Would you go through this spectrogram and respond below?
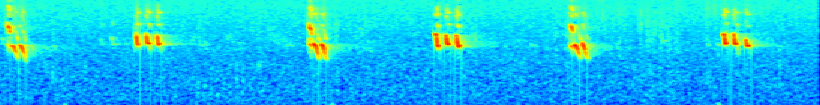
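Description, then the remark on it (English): A desert sparrow (Passer simplex) in the Sahara calling with bright, clear chirps delivered in short clusters of two or three notes, repeating steadily about once a second over a quiet background. “A great example of a bird that lives in the Sahara is the desert sparrow, Passer simplex.”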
